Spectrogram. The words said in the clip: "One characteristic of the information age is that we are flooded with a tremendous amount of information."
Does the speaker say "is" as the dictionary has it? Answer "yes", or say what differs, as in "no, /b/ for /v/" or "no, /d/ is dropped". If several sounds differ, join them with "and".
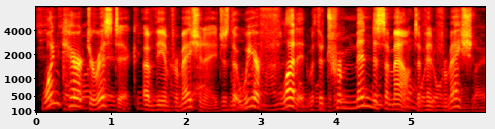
yes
